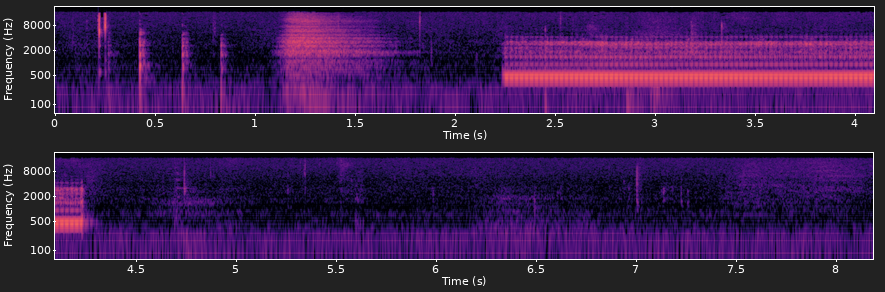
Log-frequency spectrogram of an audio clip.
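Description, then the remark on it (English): A phone being dialed to call the office of Member of Parliament Jane Philpott: a few quick taps, a breathy exhale, then a steady electronic phone tone holding for about two seconds, clear with no talking. “So we're calling Jane Philpott.”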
